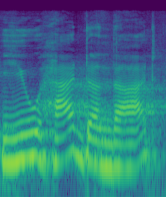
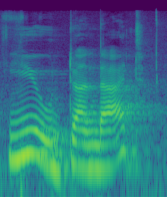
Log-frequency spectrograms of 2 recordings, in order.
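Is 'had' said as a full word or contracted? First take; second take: full; contracted. First: The word 'had' is said in full. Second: 'Had' is reduced to a 'd' sound. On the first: "you had is you'd" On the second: "you had is you'd"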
